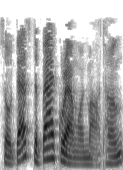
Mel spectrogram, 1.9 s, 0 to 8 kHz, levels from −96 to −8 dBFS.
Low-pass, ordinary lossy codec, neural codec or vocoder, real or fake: 7.2 kHz; MP3, 24 kbps; none; real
